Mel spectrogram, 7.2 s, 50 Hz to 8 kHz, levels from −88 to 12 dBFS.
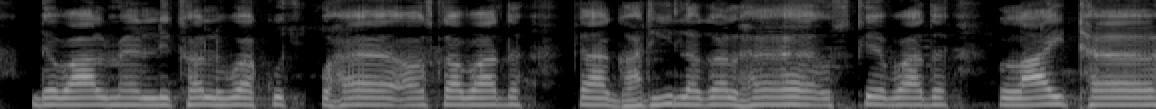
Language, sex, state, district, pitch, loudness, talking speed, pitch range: Maithili, female, Bihar, Supaul, 185 Hz, -33 LUFS, 140 wpm, 180-190 Hz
